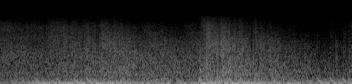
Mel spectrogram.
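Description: Thermite heavy weapon firing continuously in War Robots, a dense, steady roar of rumbling blasts with no pauses, loud and close, with a slight surge partway through.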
